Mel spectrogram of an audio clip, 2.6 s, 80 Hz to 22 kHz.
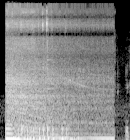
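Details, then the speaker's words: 2005 R53 Mini Cooper S on the driveway during fuel pressure tests, after timing chain, supercharger service and cat removal, held around 2,000–2,500 rpm then let off: rough uneven drone on lift-off. Cause not yet found; fuel pressure suspected. "it seems to do it more as well if you hold it around two thousand two and a thousand revs just on the driveway services not making too much noise and you left off it seems to do it a lot if you just rev it and then drop it"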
